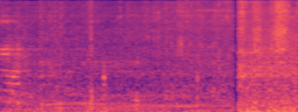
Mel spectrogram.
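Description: Street noise: a steady low rumble of wind on the microphone and traffic, broken by a sudden cut near the end.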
